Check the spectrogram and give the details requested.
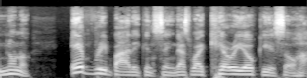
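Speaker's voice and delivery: normal talking voice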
